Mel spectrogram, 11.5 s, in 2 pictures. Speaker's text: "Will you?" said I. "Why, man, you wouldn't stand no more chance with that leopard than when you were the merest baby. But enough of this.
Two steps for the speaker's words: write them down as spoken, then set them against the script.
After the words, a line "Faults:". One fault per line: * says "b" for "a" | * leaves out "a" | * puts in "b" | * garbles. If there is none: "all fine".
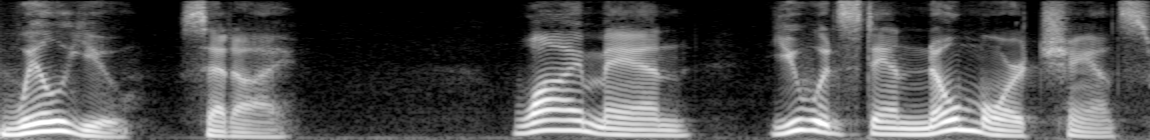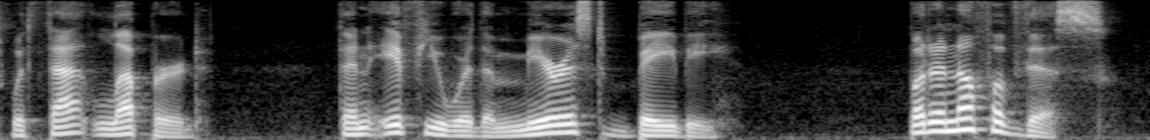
"Will you?" said I. "Why, man, you would stand no more chance with that leopard than if you were the merest baby. But enough of this.
Faults:
* says "would" for "wouldn't"
* says "if" for "when"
